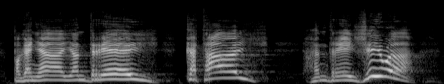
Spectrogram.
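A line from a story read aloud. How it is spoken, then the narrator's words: Shouting. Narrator (Russian): закричал он в выступлении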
